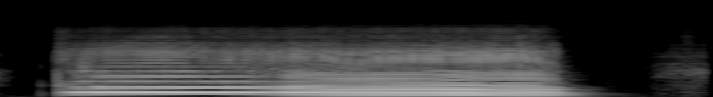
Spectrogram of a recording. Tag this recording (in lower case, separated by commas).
musical instrument, music, wind instrument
